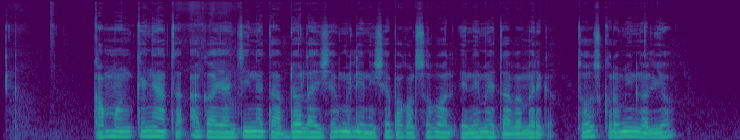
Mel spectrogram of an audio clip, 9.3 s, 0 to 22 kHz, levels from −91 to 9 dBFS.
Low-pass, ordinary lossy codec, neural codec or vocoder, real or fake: none; none; none; real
